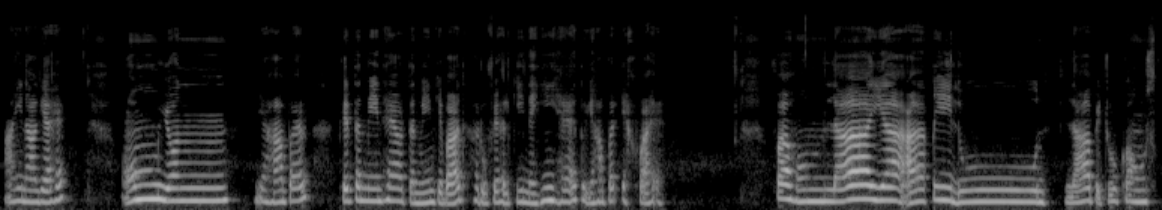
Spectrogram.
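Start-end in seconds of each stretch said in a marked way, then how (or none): 1.6-3.0 slowly chanted and a little louder; recited word. Shown as a demonstration. Teacher chanting the word for students, a touch louder. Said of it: "recites the word with tanween". 10.3-13.9 slow, chanted recitation; Quran recitation. Shown as a demonstration. Teacher repeating the phrase for students, slow and chanted. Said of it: "repeats the phrase as a recitation".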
